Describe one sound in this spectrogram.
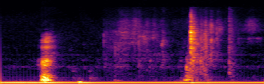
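Plastic game pieces tap down on a board.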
